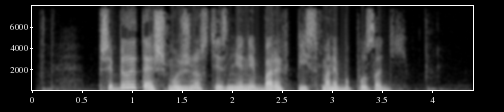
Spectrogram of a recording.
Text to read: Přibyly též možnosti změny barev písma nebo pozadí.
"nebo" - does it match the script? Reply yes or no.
yes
